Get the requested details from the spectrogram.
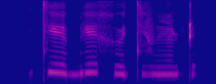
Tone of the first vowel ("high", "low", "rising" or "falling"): falling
